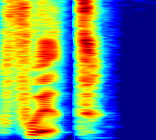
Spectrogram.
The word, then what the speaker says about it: Фэд: При произнесении вслух буква «Д» на конце оглушается, так что название читается как «Фэт».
